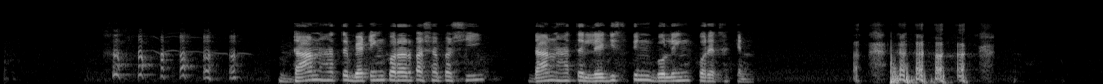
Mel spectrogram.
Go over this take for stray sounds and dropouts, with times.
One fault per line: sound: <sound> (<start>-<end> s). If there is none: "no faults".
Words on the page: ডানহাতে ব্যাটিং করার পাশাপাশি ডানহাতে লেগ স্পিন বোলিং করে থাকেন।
sound: laugh (1.0-2.6 s)
sound: laugh (8.5-10.0 s)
